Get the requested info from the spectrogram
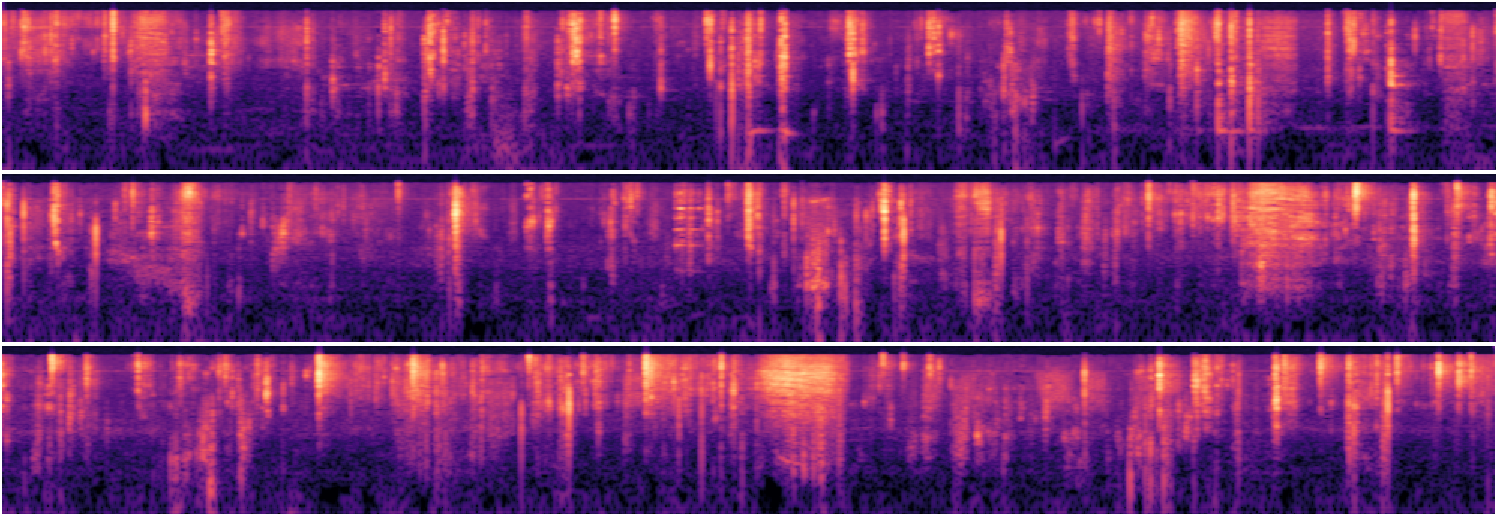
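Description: Close-miked chewing and biting of braised lamb tripe stuffed with lamb brain: an irregular, dense run of short mouth clicks and crunches.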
